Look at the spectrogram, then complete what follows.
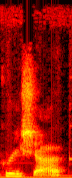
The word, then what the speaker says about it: Grisha: first book in the Grisha trilogy I actually think she pronounces it Grisha I think I saw on her a little Instagram story she called me a Grisha anyway this is the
